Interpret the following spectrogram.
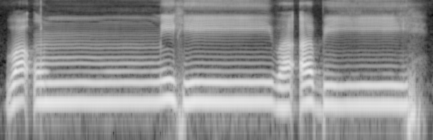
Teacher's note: یہاں پر میم کی شد پہ ایک الف کے برابر دیر لگائیں گے ، کھڑی زیر کی وجہ سے یہ لمبا کھینچا گیا ہے،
